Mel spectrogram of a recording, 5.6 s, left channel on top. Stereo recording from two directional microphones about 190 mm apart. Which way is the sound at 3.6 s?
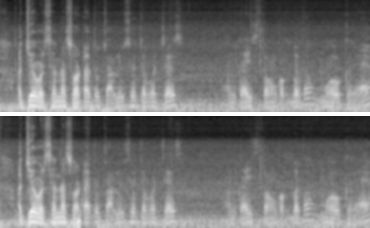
20° left (ahead or behind).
